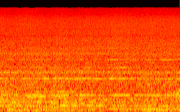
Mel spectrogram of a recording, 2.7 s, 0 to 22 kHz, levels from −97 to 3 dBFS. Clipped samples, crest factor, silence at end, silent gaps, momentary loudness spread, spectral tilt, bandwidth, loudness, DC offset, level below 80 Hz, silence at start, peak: under 0.1%; 12 dB; 0 s; none; 1 LU; -3 dB/octave; 16.5 kHz; -25 LUFS; under 0.1%; -40 dBFS; 0 s; -14 dBFS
